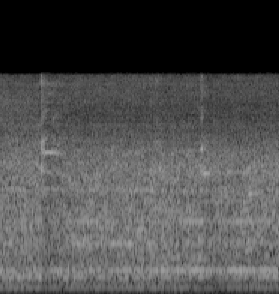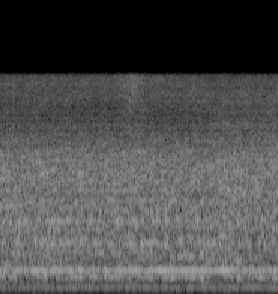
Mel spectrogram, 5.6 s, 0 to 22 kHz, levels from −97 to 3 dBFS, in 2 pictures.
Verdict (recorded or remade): remade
